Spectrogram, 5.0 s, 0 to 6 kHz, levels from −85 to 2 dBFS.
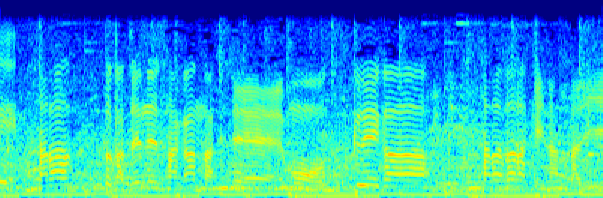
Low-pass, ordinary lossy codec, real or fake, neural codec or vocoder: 5.4 kHz; none; real; none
